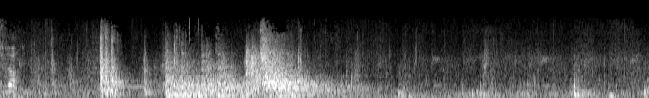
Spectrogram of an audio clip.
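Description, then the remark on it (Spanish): Soldiers slam a door shut as they leave, with a loud, heavy thud and rattle, followed by a few softer knocks and bumps, while voices murmur in the background. “Cuando salen, los soldados tiran la puerta y Klaus se aleja preocupado.”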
